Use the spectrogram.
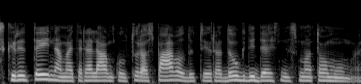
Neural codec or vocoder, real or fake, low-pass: none; real; 7.2 kHz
